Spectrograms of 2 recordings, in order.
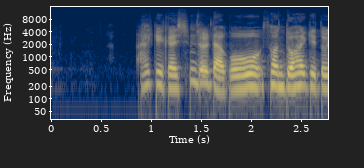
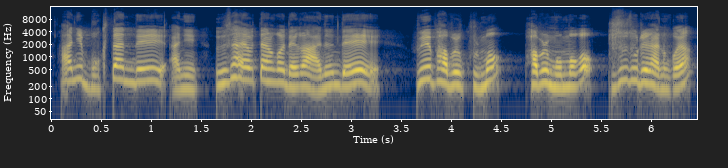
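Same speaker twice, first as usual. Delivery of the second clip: imitated disbelief, louder, rising questions; incredulous questioning; 3 semitones higher, 5 dB louder than usual. Chairman hears the pastor cannot afford food, retold incredulity.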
